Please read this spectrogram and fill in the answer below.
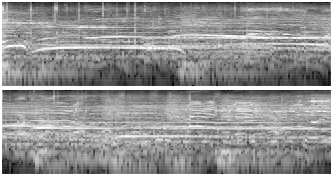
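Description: A crowd of children cheering and shouting, many high voices at once, some calls held long.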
